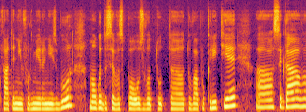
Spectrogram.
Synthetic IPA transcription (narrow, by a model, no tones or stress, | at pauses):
kvat̪ɛninfoɾmiɾɐnizboɾmɔɡəd̪d̪ɐsɛvɐspɔlˠzvət̪ot̪t̪ːovapokɾit̪ʰiɛ | sɛɡa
